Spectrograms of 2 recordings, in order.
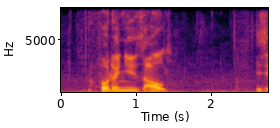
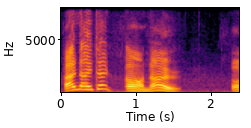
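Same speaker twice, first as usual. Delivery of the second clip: much higher, loud oh no; alarmed cry; 10 semitones higher, 10 dB louder, slower than usual. Real, not acted. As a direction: yelp as the dog snatches food. Dog grabs the food.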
